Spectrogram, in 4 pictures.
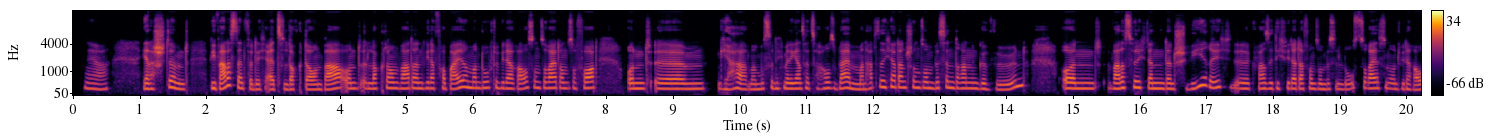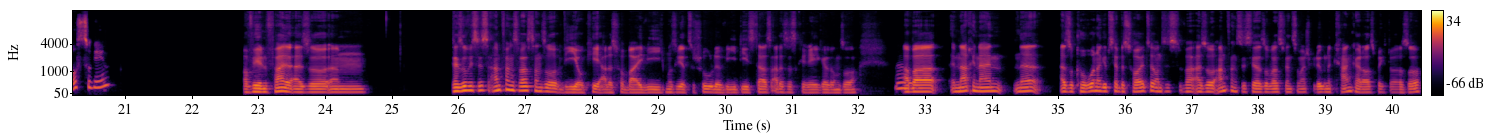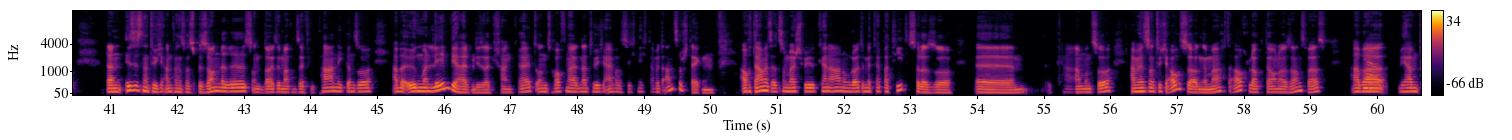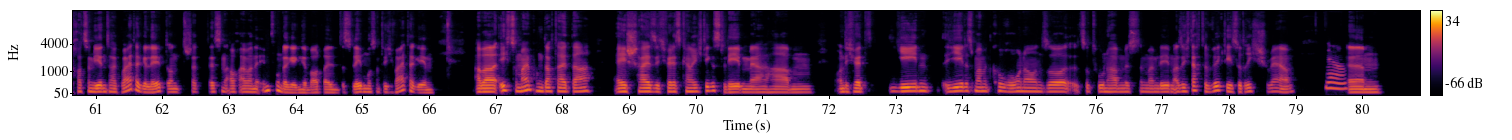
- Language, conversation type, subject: German, podcast, Wie wichtig sind reale Treffen neben Online-Kontakten für dich?
- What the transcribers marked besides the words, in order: drawn out: "ähm"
